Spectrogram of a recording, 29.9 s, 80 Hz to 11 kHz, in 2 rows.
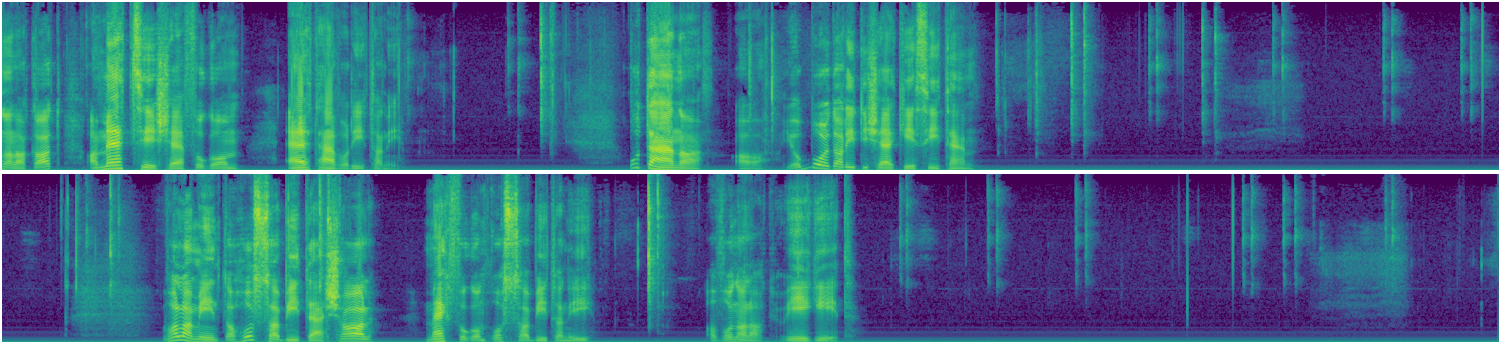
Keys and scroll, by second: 1.4 Return.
